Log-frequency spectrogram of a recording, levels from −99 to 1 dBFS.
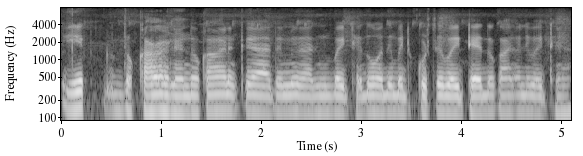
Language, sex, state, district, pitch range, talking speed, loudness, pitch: Hindi, male, Bihar, West Champaran, 115-125 Hz, 235 wpm, -20 LUFS, 120 Hz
